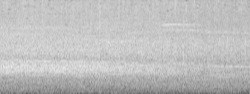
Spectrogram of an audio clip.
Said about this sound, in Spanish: Sí, señor, un aplauso para ella muy fuerte.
